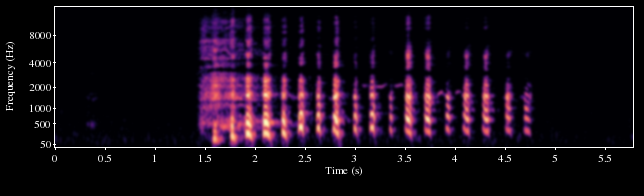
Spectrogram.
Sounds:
Laughter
